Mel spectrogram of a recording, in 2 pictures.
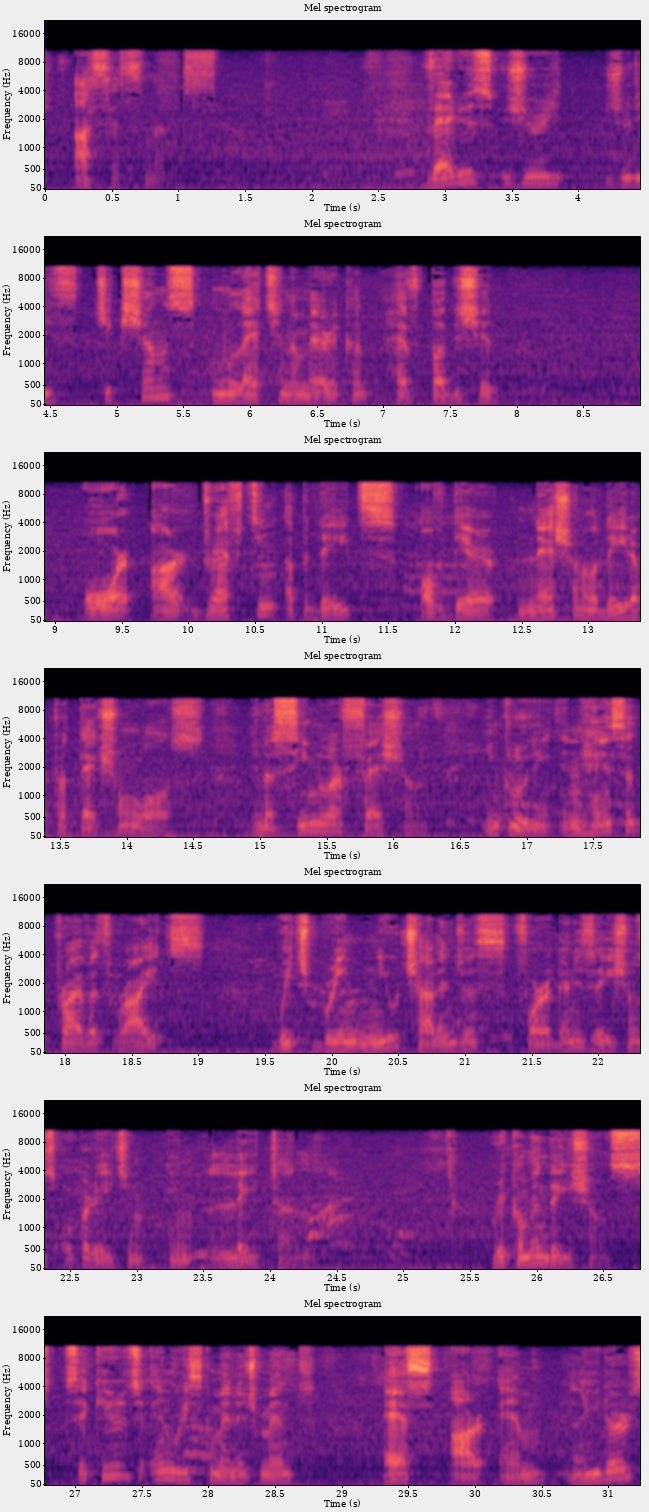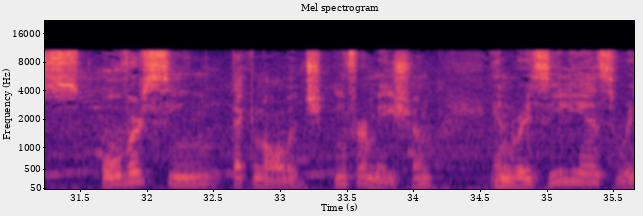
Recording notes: Please apologize me for noises, mistakes and mispronouciation. Brazilian Portuguese accent.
